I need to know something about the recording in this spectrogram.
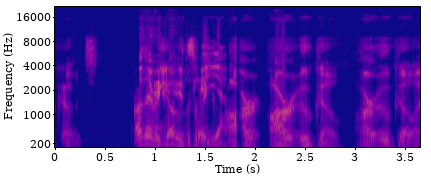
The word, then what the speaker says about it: ArUco: r u c o a r u c o my God this is yeah aruco codes oh there we go our UCO I think is is basically the way you pronounce it they're like fiduciaries they're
